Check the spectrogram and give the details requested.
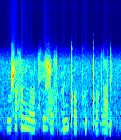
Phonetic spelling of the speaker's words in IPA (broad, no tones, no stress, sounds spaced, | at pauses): u ʃ e sˤ ʉ ɲ ðˤ ʉ u̯ t͡sʰ e ɮ ʉ sˤ ɡʱ u ɲ kʼ ɔ θ kʼ u θ kʼ u ɡ zˤ e ɡ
